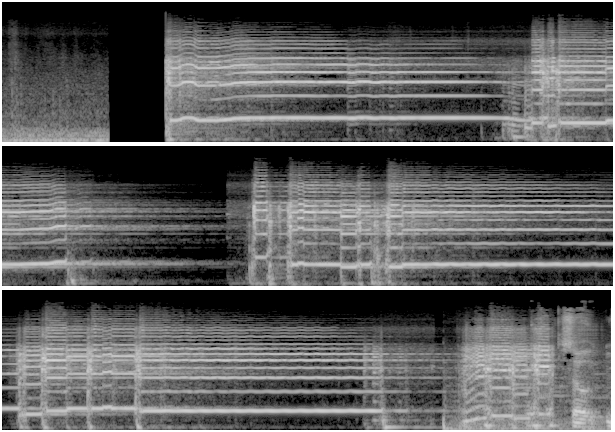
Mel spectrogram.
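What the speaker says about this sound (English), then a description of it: "it's an electric guitar" Distorted electric guitar sample from a producer's kit for a soul beat, playing sustained harmonic-rich notes and chords in phrases separated by short gaps, loud and close with effects-unit coloring, no voices.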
